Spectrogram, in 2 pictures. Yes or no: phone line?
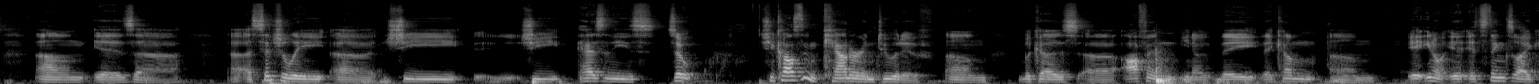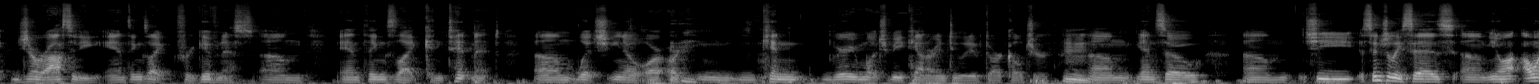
no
